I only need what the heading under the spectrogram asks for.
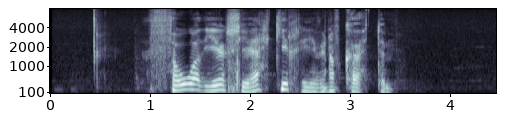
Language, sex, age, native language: Icelandic, male, 40-49, Icelandic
